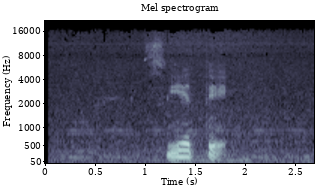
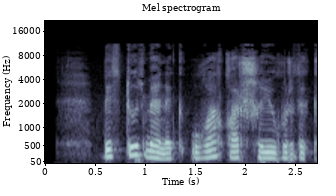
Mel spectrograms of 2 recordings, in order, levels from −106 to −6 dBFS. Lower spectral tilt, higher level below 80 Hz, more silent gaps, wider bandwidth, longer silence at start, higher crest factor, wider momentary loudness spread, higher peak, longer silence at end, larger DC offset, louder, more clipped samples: about the same, -6 dB/octave vs -5.5 dB/octave; about the same, -64 dBFS vs -66 dBFS; neither; first, 16.5 kHz vs 11.5 kHz; first, 1 s vs 0.3 s; about the same, 20 dB vs 18 dB; first, 26 LU vs 5 LU; about the same, -18 dBFS vs -16 dBFS; first, 0.65 s vs 0 s; neither; about the same, -33 LUFS vs -33 LUFS; neither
